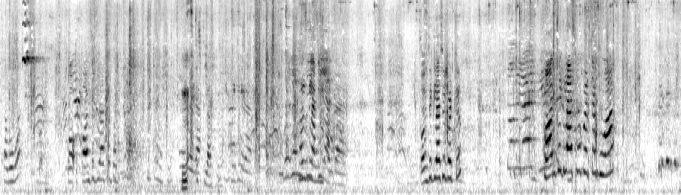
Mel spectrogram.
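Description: Children talk and laugh outdoors.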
